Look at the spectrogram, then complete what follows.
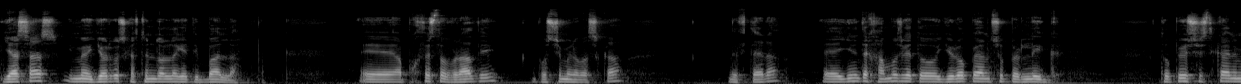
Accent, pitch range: native, 110-140 Hz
